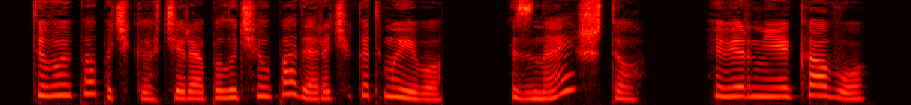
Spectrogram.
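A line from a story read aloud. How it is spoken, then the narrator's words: Laughing. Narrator (Russian): Засмеялась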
